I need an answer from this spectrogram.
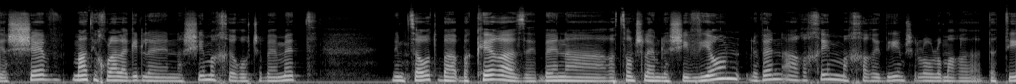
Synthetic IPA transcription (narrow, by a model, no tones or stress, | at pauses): jaʃe̞vmaːt̪jeχo̞laleaɡidle̞naʃimaχe̞ʁo̞tʃe̞be̞ːme̞t | nimt͡sao̞tbabakʰe̞ʁaːze̞be̞naʁat͡so̞nʃe̞laɦe̞mle̞ʃivjo̞nle̞ve̞naːʁaχimaχaʁediimʃe̞lo̞lomaʁad̪ati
